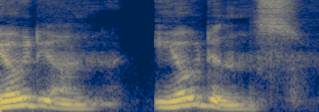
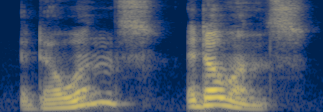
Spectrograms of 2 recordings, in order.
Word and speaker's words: Edoans: the Andorians, the Caitians, the Eodans, Edoans, that's the proper pronouncement, or pronunciation even. I can't even pronounce. That's proper pronunciation.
